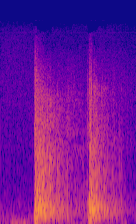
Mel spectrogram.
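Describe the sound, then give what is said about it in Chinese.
A fuse charge detonates at barbed wire on an enemy line at night. Two sharp, loud bursts arrive about a second apart, each hitting suddenly and then decaying into a rough rumble. “导火索很快被引爆了”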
